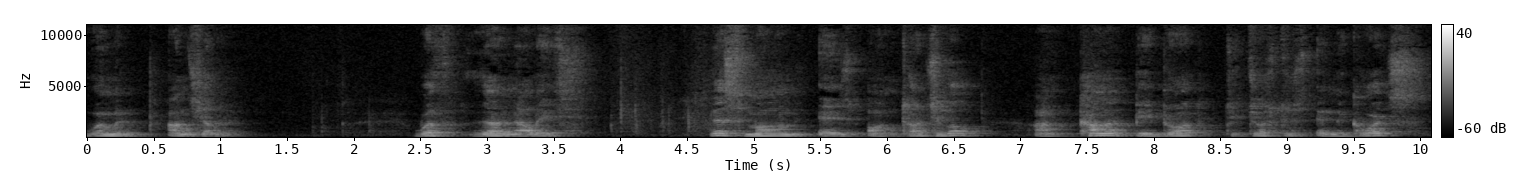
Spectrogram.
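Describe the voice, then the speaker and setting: A man with a Northern Irish accent speaks at a very slow pace with long, frequent pauses, his fairly high pitch carrying fairly even intonation over noticeable background noise and audible room echo. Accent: Northern Irish (Belfast). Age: 70s. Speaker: campaigner speaking about his own legal case. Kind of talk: video monologue complaint.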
